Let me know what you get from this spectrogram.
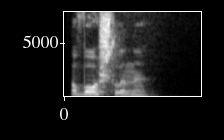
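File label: "вошлыны", Komi, female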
